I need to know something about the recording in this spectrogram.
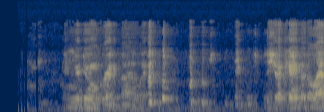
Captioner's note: student talking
